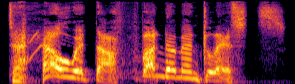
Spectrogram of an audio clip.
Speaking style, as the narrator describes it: cried

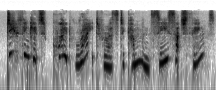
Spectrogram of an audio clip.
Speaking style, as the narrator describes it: Miss Natty whisper

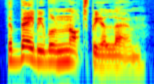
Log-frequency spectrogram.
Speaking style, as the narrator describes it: Violet said fiercely

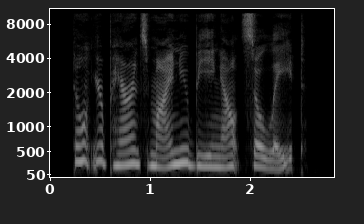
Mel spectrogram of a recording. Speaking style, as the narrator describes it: I asked

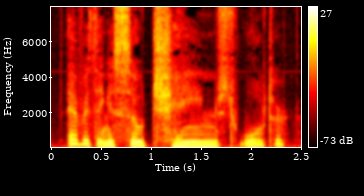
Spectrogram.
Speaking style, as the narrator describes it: said Rilla wistfully

